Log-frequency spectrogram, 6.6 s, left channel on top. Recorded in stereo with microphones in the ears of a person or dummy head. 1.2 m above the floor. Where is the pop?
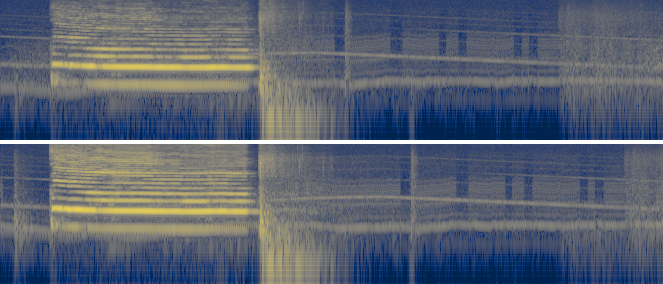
10° right (ahead or behind), 1.1 m.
